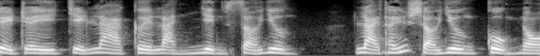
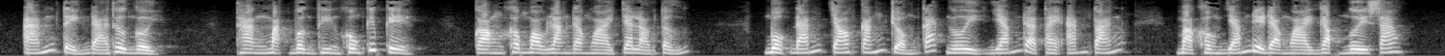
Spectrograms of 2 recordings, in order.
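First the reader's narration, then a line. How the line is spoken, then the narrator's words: Shouting angrily. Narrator (Vietnamese): Sở Dương ngẩng đầu quát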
